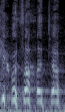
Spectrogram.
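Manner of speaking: high voice breaking into laughter; giggling repeat of the punchline; laughing through it. Retold or imitated. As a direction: laugh while repeating the line.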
